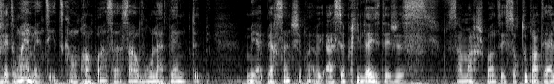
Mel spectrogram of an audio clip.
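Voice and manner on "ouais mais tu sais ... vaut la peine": insisting. Retold or imitated. Insisting it is worth it.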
